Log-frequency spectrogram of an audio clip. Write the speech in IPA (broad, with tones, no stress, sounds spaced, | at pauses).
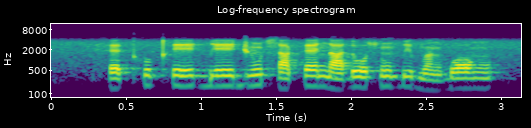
h ɛ˨ kʰ ʊ˦ kʰ eː˦ ɡ͡b eː˦ d͡ʒ ũ˦ s a˨ k ɛ˦ n a˨ ɗ o˦˨ s ũ˦ ɓ ɪ˦ b ã˨ ɡ͡b ɔ˦ ŋ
